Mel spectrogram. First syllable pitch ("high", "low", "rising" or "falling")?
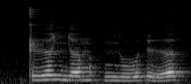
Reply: rising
